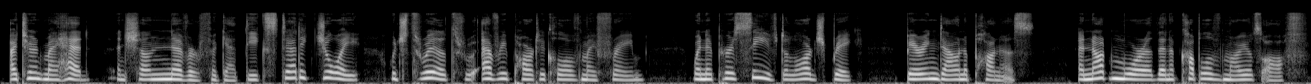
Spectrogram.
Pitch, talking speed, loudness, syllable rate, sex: 235 Hz, 175 wpm, -16 LUFS, 5.2 syllables/s, female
